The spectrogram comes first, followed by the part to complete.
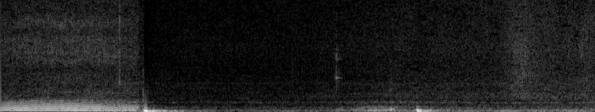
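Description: A pet rabbit gives a low, wavering, buzzy grunt of annoyance, followed by dull thuds.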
